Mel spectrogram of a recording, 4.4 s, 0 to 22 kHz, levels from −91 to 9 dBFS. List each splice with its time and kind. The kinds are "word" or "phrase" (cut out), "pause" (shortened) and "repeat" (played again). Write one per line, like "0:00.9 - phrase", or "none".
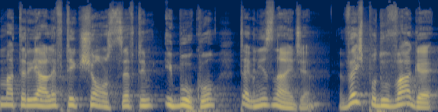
0:02.5 - word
